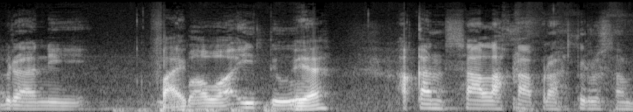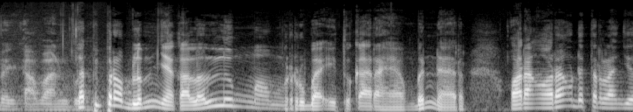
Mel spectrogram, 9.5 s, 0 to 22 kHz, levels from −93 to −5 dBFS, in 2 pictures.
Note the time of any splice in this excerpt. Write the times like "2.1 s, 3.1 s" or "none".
none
